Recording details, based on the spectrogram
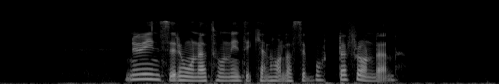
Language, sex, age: Swedish, female, 40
